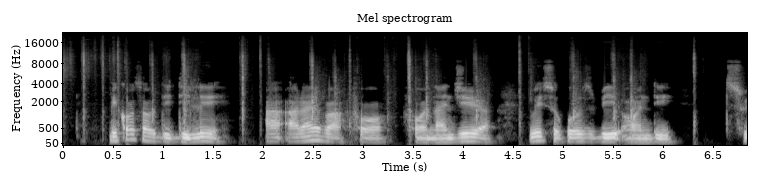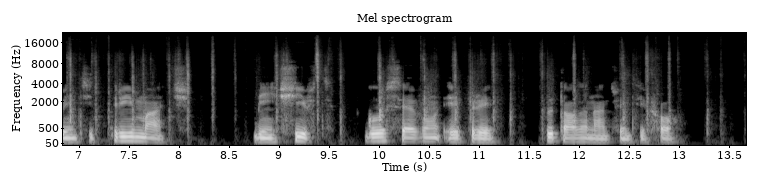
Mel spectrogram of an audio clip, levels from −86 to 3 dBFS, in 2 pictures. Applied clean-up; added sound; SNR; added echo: neural mask model RNNoise.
